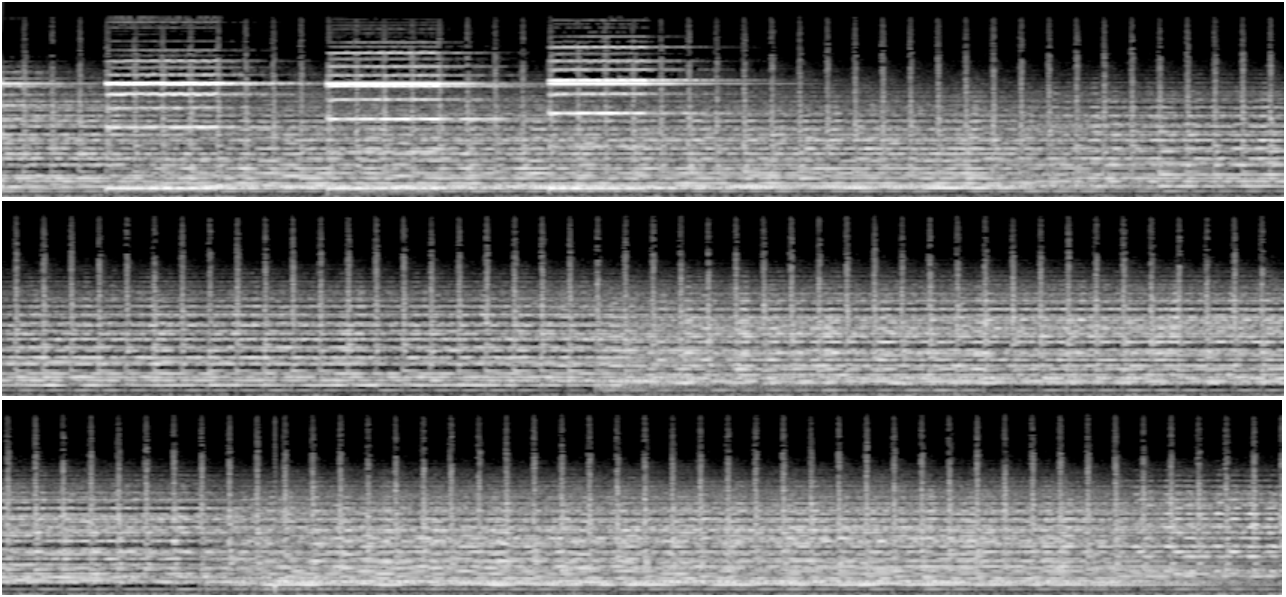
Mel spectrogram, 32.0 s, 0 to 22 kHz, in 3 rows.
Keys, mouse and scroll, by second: 0.0 click, 4.6-6.5 drag.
